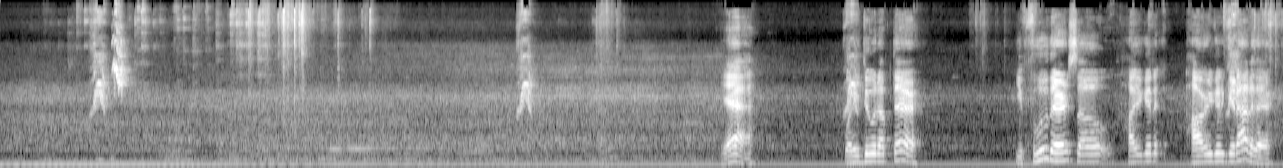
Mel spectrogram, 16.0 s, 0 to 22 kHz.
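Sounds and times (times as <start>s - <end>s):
steady low hum: 0.0s - 16.0s
birds chirping: 0.4s - 16.0s
wing flaps: 1.1s - 4.9s.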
